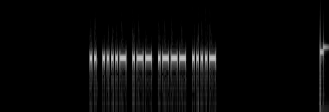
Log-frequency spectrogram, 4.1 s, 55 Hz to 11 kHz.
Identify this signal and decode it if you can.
Morse code, heard as a keyed tone, about 44 wpm, 700 Hz. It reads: I4WJ4
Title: Five Challenging Letter-Number Combinations 45wpm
